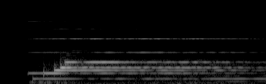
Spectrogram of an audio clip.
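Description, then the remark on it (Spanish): A bright electronic alert chime from a dating app rings out on its own when someone within a 10-metre radius likes the user: a few quick rising tones blending into one sustained, shimmering note that lingers for a couple of seconds, fairly loud. “Y si hay alguien que gusta de ti, suena la alarmita como...”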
